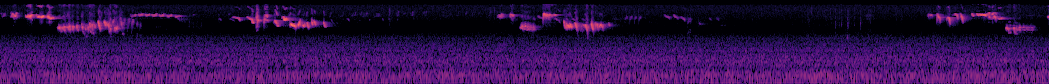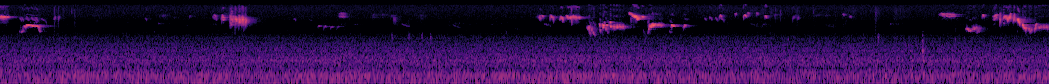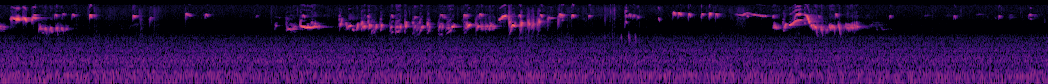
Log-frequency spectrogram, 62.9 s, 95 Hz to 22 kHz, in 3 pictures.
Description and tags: First recording I did with an Olympus LS-11 recorder. Not much difference to the LS-10.
Robin in Perthshire / Scotland.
